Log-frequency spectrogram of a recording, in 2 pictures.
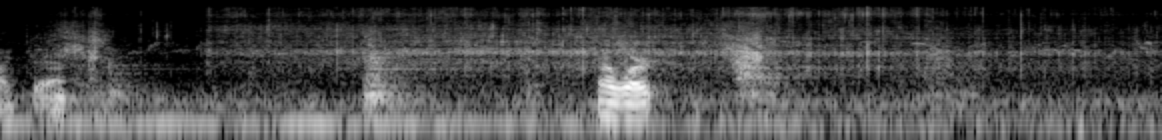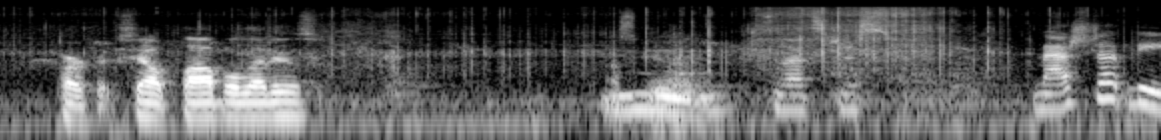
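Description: Food sizzles softly in a hot pan.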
